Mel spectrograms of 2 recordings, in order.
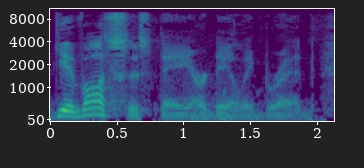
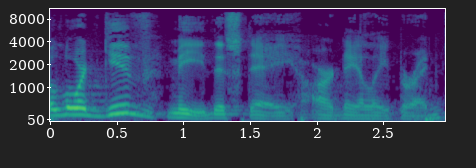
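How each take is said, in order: First: "us" leaned on, softer and lower; stress on us. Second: Said in the usual way. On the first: Shown as a demonstration. Preacher contrasting "me" with "us" for the congregation, stressing "us". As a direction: press gently on "us" as a shared prayer. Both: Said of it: "it's a public appeal".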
